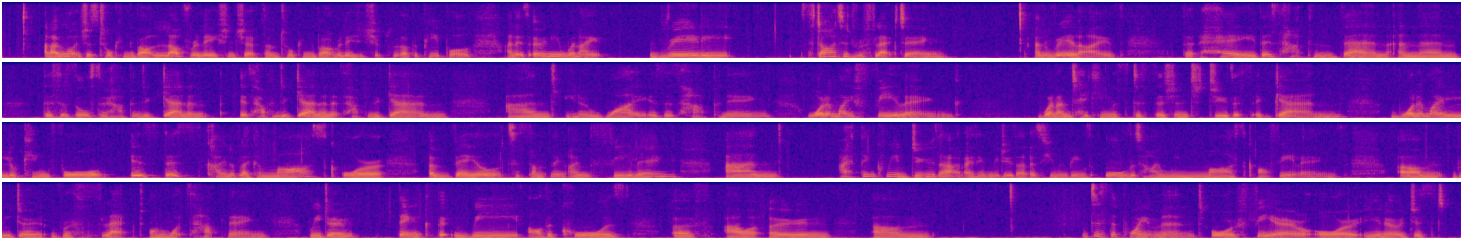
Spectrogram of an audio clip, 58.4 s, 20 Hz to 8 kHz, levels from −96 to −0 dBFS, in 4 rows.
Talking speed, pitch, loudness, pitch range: 135 wpm, 185 Hz, -34 LUFS, 175-210 Hz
